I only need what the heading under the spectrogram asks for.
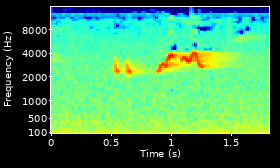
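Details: Sooty-headed bulbul singing: a brief, clear whistled phrase, two short notes followed by a longer, slightly wavering whistle, against quiet background noise.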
